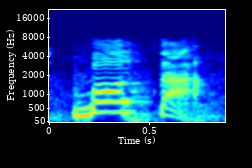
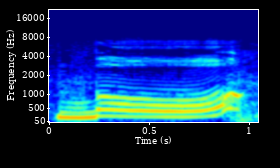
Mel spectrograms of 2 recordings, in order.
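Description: First: Said in the usual way. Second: "Bota" stretched as bo...ta in two beats; syllable by syllable. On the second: Shown as a demonstration. Teacher models "Bota" slowly for pupils. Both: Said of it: "pronunciar la palabra".

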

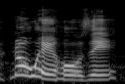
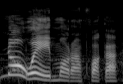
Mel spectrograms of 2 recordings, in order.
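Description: First: Slow teasing No way, Jose refusing to go; slow drawn-out. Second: Said in the usual way. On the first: Acted. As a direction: stretch out No way, Jose very slowly.

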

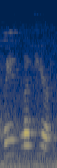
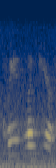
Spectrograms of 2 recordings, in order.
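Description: Both takes have the same delivery.

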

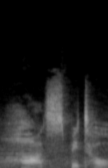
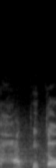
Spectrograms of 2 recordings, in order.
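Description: First: "Hospital" with a clearly hissed middle "s"; correct pronunciation. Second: "hospital" as "hot-pi-to", the s dropped; quick "hospital" with no hissed S, Vietnamese-style syllables; learners' mispronunciation. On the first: Shown as a demonstration. Teacher corrects many learners' reading, clear S in "Hospital". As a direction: slowly say "Hospital", sounding the s before "pital". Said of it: "Rất là nhiều bạn đọc là hospital".

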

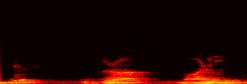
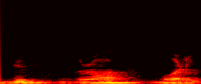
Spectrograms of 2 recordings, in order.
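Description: No difference in how they are said.

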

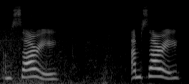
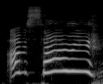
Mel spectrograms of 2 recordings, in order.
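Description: First: Said in the usual way. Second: Louder, higher, drawn-out apology. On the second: Real, not acted. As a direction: blurt the apology out high and slow. Repeated apology turns loud.

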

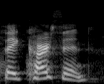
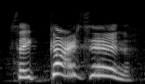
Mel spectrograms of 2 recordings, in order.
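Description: First: Said in the usual way. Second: "Say Carson" slow, much higher, stretching "Carson"; slow coaxing Carson. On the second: Shown as a demonstration. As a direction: draw out "Carson" high so a toddler copies it. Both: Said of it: "I'm trying to teach him to say his name".

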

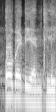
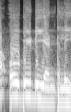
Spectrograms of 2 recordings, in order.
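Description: First: "ओबीडिएंटली" with "bay" as second syllable; correct obediently. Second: "ओबीडिएंटली" slowly with "bee" as second syllable; wrong obediently. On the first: Teacher giving the corrected reading, "ओबीडिएंटली" with a "bay" sound. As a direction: say "ओबीडिएंटली" as "o-bay-dient-lee". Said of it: "आपका pronunciation सही है". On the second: Teacher showing how students misread it, "ओबीडिएंटली" with a "bee" sound. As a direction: say "ओबीडिएंटली" as "o-bee-dient-lee". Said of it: "pronunciation ही गलत हो गया". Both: Shown as a demonstration.

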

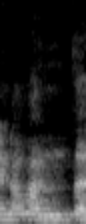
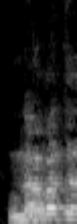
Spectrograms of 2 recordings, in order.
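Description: First: ਨਵੰਤ with the n held before t; ਨਵੰਤ as "na-vann-t"; full nasal. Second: ਨਵਤ as "na-vat"; ਨਵਤ with a bare short a; no nasal. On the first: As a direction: fill out the tippi of ਨਵੰਤ. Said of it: "ਵਾਵੇ ਨੂੰ ਟਿੱਪੀ ਭਰ ਕੇ ਬੋਲਣੀ ਹੈ". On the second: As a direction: drop the n before t in ਨਵਤ. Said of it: "ਨਹੀਂ ਉਚਾਰਨ ਕਰਨਾ". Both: Shown as a demonstration.

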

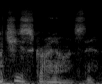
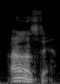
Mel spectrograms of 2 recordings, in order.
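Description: First: Muttered under the breath, much softer; barely audible disbelief; baffled murmur. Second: Said in the usual way. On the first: Real, not acted. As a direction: mutter it to yourself, defeated. Repeats in disbelief.

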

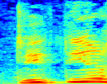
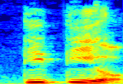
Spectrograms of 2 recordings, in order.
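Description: First: Said in the usual way. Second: তৃতীয় said as "titiyo", the first r missing; wrong pronunciation. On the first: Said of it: "বলতে হবে তয় রিকার". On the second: Retold or imitated. Teacher imitating what many people say, mispronounced. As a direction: drop the r from তৃতীয়, making it "titiyo". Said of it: "অনেকে উচ্চারণটা ভুল করে".

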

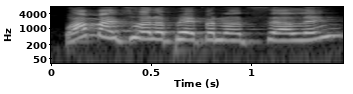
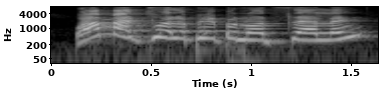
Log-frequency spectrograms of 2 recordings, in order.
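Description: No difference in how they are said.

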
